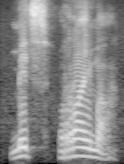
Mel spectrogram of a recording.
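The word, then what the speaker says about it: מצרימה: It's pronounced Be'ivrit Mitzrayma. There would be a kamatz underneath the letter mem, Right. and together with the He, that means towards.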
